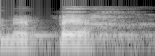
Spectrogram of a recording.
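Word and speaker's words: נפש: Por favor, escríbanla, en el hebreo es nepesh, o nepej, como se pronuncia. Se escribe nepesh.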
